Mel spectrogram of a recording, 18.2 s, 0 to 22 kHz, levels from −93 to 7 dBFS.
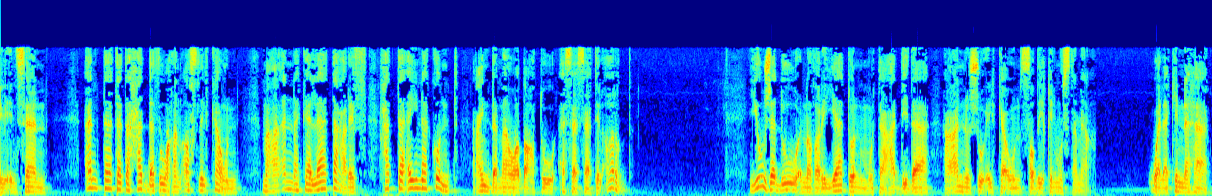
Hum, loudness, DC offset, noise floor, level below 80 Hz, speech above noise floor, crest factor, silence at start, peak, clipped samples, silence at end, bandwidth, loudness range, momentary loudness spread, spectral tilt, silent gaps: none; -18 LUFS; under 0.1%; -57 dBFS; -42 dBFS; 39 dB; 18 dB; 0 s; -2 dBFS; under 0.1%; 0.05 s; 8.6 kHz; 3 LU; 8 LU; -4 dB/octave; none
